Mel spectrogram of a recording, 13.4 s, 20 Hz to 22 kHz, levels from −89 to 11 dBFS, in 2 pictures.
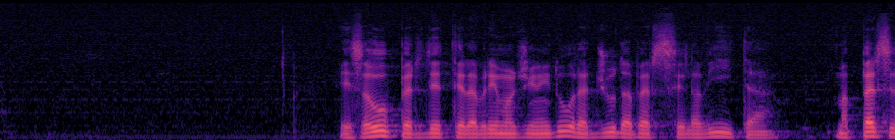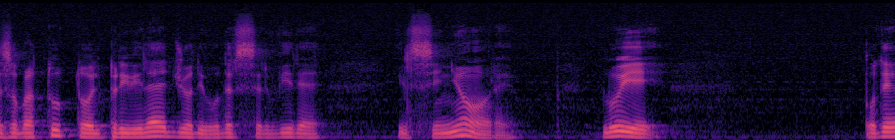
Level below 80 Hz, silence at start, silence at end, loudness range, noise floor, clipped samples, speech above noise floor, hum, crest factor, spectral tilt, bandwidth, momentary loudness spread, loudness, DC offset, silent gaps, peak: -66 dBFS; 2.55 s; 0 s; 4 LU; -63 dBFS; under 0.1%; 31 dB; none; 22 dB; -5.5 dB/octave; over 20 kHz; 12 LU; -32 LUFS; under 0.1%; none; -12 dBFS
